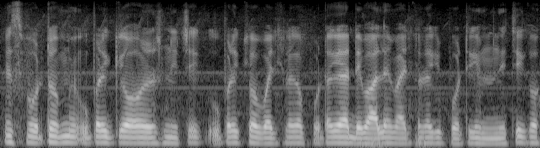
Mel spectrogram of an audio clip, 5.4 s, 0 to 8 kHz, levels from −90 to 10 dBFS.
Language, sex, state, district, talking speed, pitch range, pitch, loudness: Hindi, male, Madhya Pradesh, Katni, 255 wpm, 110-115 Hz, 115 Hz, -18 LUFS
